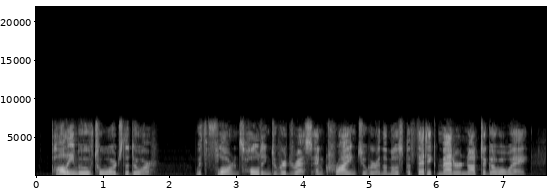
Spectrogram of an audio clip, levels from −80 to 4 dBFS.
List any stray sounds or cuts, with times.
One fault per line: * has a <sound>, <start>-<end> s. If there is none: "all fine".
all fine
